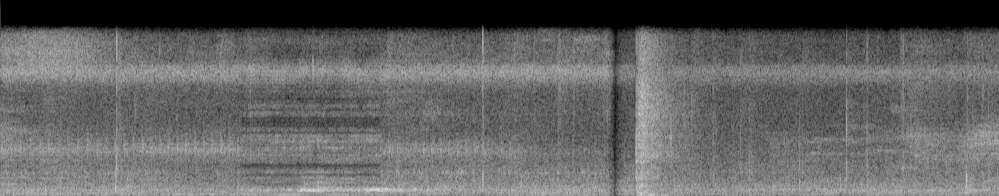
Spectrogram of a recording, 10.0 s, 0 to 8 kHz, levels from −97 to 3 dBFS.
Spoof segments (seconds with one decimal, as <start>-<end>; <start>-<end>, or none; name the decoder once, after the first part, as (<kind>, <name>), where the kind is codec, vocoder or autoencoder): 2.4-3.8 (codec, SNAC)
